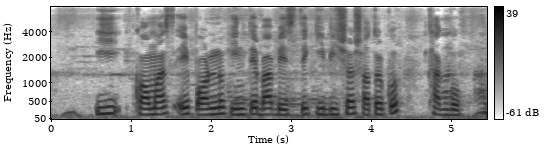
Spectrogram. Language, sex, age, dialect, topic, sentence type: Bengali, male, 18-24, Rajbangshi, agriculture, question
